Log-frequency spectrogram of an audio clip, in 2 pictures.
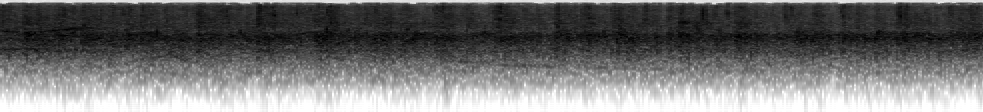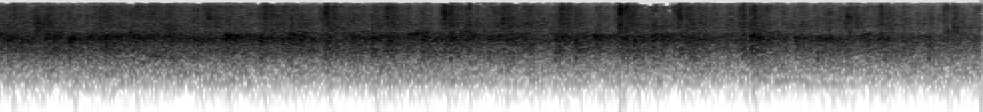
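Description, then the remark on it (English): A church audience claps steadily for guests in a dense, continuous round of applause that holds strong for about ten seconds before easing off slightly at the end, with no speech over it. “But let us give them a round of applause, just thanking them for their time.”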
